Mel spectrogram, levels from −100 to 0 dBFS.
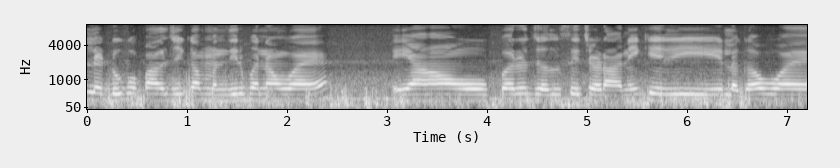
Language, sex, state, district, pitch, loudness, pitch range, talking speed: Hindi, female, Rajasthan, Bikaner, 200 Hz, -12 LUFS, 195-205 Hz, 150 wpm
